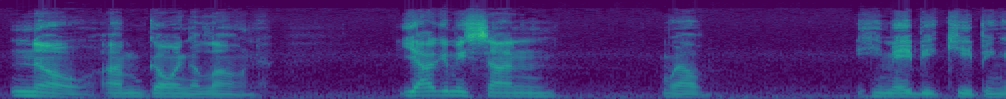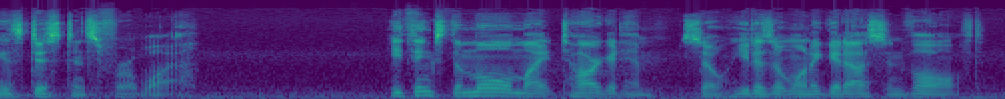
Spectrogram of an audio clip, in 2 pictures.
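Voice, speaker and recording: A man's voice: medium pitch, normal speed, fairly bright tone, slight background noise, close to an everyday voice. A man acting an earnest, polite young lawyer in an English video game dub. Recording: faint music behind the voice.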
